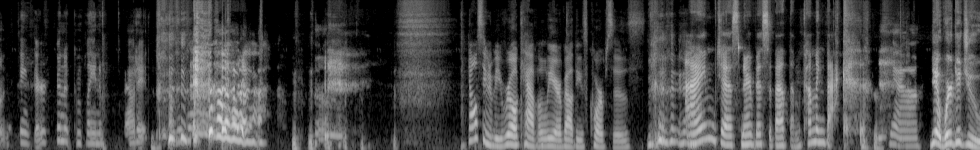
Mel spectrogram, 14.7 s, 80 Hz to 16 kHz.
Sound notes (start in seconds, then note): 2.3 all laughing; 9.8 laughing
